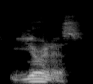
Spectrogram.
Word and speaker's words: Uranus: it so please realize it's not a part of the body it's a planet and we're going to call it uranus all right then it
